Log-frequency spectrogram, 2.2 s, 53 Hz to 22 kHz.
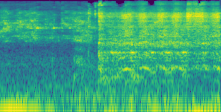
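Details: Mitsubishi Mirage G4: starter turns the engine over with a brief squeal, but it never catches and runs on its own; crank no start, cause unknown.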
